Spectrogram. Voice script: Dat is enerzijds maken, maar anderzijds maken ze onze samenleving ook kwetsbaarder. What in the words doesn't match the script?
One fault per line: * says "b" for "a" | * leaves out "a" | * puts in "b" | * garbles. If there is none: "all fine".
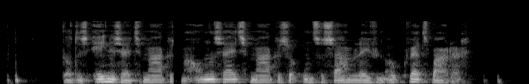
all fine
